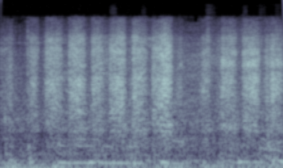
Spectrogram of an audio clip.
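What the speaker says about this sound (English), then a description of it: "we are gonna wipe that seal" Rag wiping silicone onto the window seal of a GMC Sierra or Silverado truck door, a close rhythmic back-and-forth rubbing with repeated strokes and a low steady hum underneath.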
